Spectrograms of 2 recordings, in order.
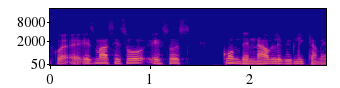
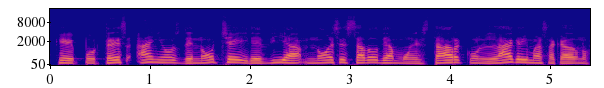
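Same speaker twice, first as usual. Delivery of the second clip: scripture reading; 3 semitones higher, 5 dB louder than usual. Acted. Pastor reads Acts to the church, loud and solemn. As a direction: proclaim the verses to the congregation.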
